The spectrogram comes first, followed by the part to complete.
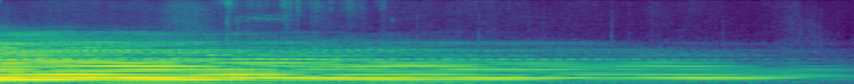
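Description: The final chord of a rock band's closing song, played on keyboard and left ringing as it slowly fades out.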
